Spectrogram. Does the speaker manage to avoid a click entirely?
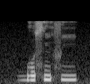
yes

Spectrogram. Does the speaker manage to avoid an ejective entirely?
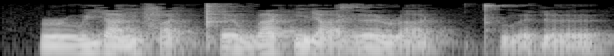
yes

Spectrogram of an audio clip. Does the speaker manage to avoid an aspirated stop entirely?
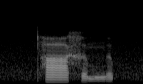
no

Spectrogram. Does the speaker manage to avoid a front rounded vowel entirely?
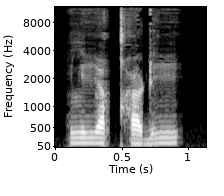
no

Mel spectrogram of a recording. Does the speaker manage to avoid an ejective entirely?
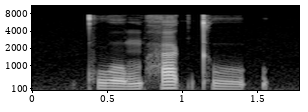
yes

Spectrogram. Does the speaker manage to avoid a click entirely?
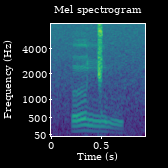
no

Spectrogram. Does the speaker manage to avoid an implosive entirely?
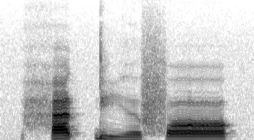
no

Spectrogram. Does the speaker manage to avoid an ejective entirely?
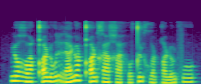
no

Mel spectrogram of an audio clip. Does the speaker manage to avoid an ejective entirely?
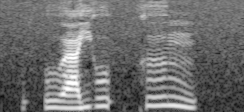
yes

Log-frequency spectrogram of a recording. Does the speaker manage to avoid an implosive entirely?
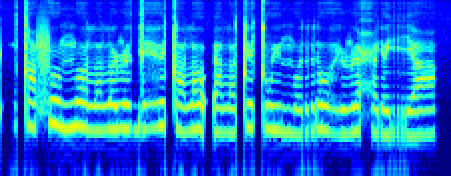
yes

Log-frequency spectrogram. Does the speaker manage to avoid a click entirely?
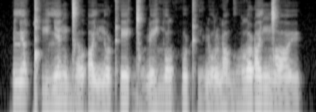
no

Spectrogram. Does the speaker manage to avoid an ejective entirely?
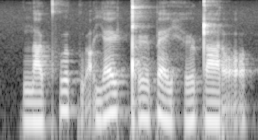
no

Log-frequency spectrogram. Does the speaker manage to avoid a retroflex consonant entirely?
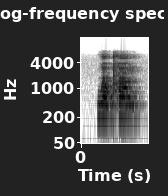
yes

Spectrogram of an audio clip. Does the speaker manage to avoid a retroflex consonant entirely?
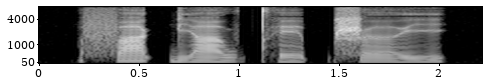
no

